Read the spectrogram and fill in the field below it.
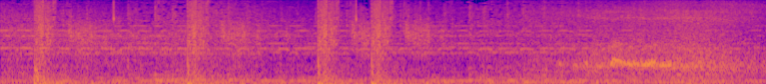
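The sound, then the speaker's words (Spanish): Several sharp gunshots crack out at irregular intervals, fired from a car at a man stepping off the curb. Loud bursts sound over a steady rumble like an idling car, with no one speaking. “Dijo que cuando bajó del bordillo para ayudarles, le dispararon.”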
